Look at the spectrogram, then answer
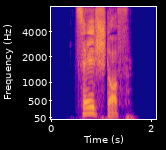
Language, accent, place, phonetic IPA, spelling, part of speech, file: German, Germany, Berlin, [ˈt͡sɛlˌʃtɔf], Zellstoff, noun, De-Zellstoff.ogg
- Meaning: cellulose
